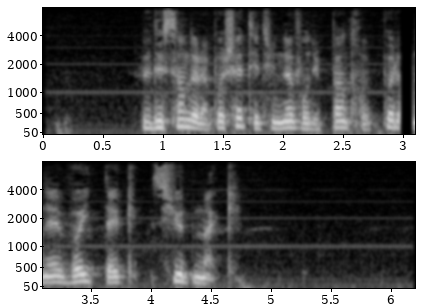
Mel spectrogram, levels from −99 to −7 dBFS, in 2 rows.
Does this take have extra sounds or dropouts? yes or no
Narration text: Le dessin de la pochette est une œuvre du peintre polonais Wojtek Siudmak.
yes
